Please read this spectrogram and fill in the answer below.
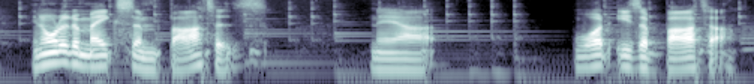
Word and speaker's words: Batta: calling it that because it ends in b-a-t-t-a similar to ciabatta like the type of bread and so hopefully that's how you pronounce it i'm going to start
